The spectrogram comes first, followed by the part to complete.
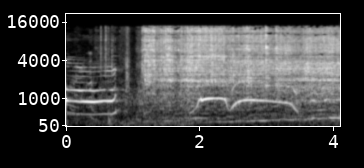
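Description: A zipline rider's long high-pitched cry, broken once in the middle, over a steady rushing hiss and a low hum that slowly rises in pitch.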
